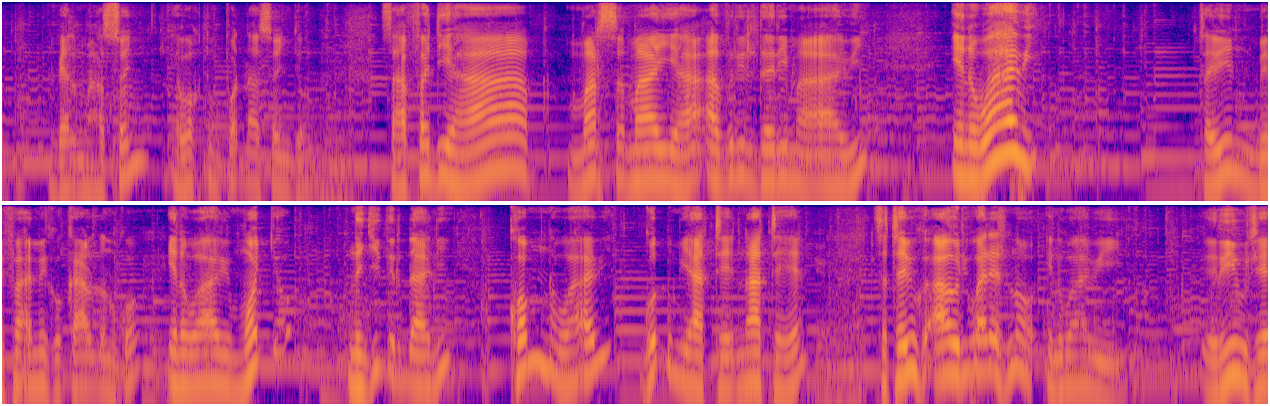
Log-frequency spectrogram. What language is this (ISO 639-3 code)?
ful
